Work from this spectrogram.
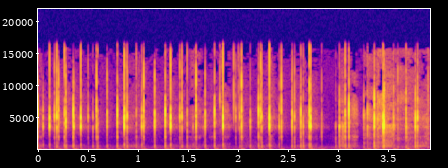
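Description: Long pink acrylic nails rapidly tap and scratch a small, hollow white cardboard iPhone box with an embossed, textured lid and unknown contents. About 31 crisp, dry, clicky taps come in quick succession, bright and sharp with a peak near 3.6 kHz, very little low end, and no ring after each hit. Around the three-second mark the taps blur into a denser, rasping scratch before separate clicks return.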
